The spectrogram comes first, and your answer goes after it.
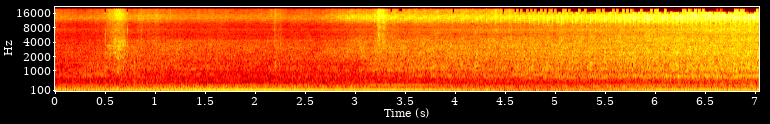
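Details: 5.7L Hemi V8 just fitted with a JTL cold air intake: deep, smooth, even idle with a steady low rumble and no Hemi tick, then a light rev with louder intake sound; no check engine lights.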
